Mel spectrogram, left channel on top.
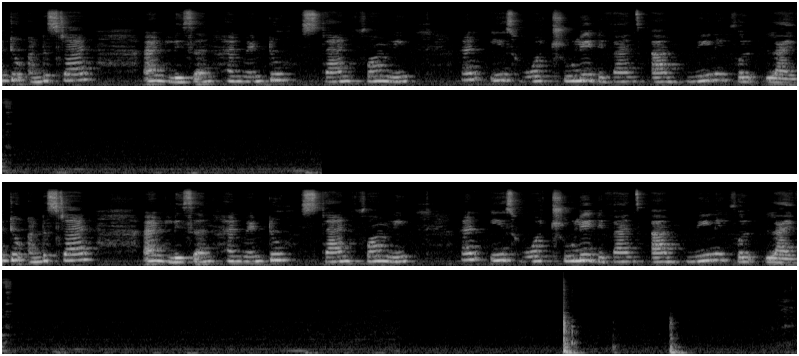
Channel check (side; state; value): left; drops out; at 11.2 s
